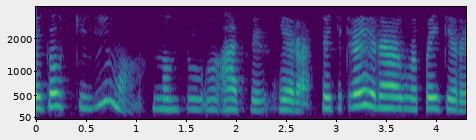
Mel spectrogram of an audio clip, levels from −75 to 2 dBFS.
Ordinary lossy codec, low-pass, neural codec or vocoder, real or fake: MP3, 24 kbps; 3.6 kHz; autoencoder, 22.05 kHz, a latent of 192 numbers a frame, VITS, trained on one speaker; fake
